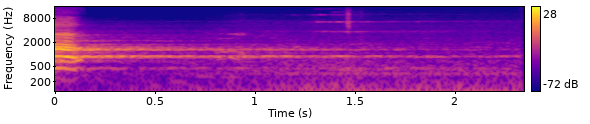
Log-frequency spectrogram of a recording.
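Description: The end of a man's long chanted note through a public-address system, cut off just after the start and dying away in the hall's echo, leaving a faint steady hum from the sound system.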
